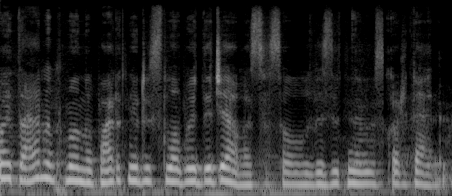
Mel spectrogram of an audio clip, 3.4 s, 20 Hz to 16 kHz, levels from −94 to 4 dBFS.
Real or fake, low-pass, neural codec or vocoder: fake; 14.4 kHz; codec, 32 kHz, 1.9 kbps, SNAC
